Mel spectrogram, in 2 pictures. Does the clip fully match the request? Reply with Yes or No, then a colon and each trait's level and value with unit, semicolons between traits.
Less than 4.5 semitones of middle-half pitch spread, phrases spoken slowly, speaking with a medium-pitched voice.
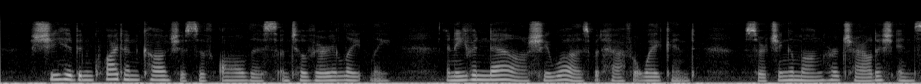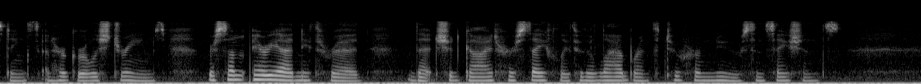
No: narrow, 2.4 semitones; average, 145 wpm; medium, 180 Hz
